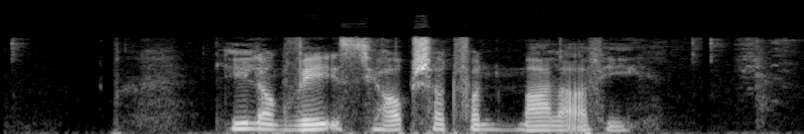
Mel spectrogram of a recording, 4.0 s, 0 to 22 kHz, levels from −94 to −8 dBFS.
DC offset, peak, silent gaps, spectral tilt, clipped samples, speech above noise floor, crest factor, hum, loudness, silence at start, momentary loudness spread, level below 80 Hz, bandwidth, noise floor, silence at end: under 0.1%; -4 dBFS; none; -4 dB/octave; under 0.1%; 32 dB; 24 dB; none; -25 LUFS; 0.6 s; 13 LU; -52 dBFS; 7.4 kHz; -57 dBFS; 0.85 s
